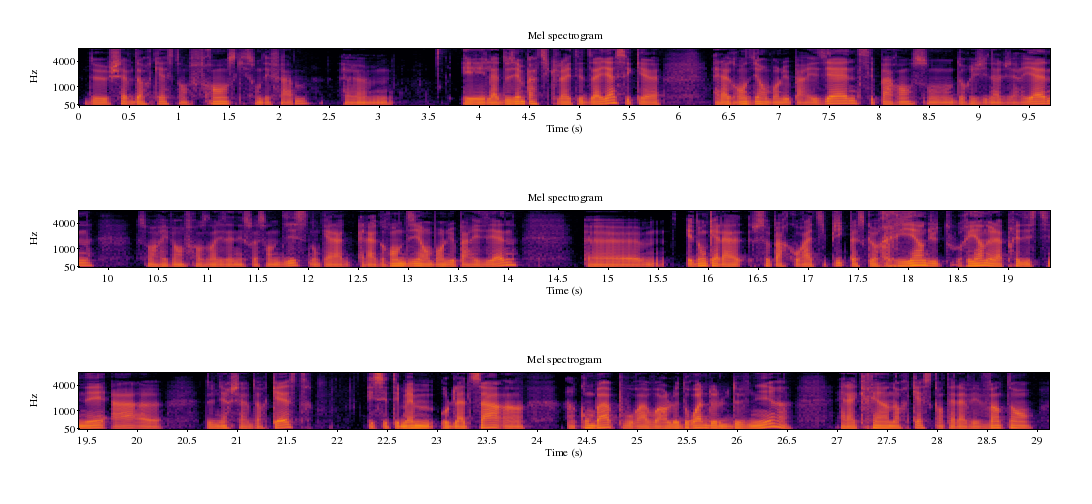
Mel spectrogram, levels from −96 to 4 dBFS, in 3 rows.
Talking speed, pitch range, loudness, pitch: 190 wpm, 90-110 Hz, -31 LUFS, 95 Hz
